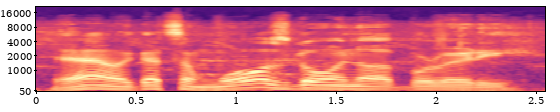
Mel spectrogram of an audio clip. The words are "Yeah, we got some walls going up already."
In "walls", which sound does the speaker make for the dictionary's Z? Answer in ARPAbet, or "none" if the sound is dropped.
Z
